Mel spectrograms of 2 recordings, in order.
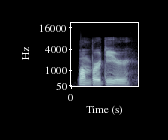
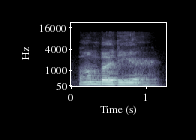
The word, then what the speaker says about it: Bombardier: Bombardier. Bombardier.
